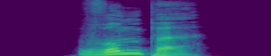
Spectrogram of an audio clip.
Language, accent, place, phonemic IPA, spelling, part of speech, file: German, Germany, Berlin, /ˈvʊmpə/, wumpe, adjective, De-wumpe.ogg
- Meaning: all the same, unimportant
